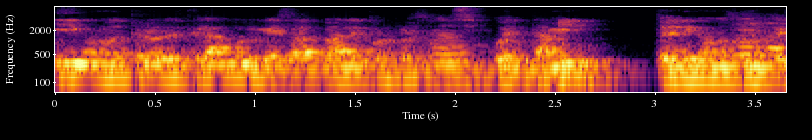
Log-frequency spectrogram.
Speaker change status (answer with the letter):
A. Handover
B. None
B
